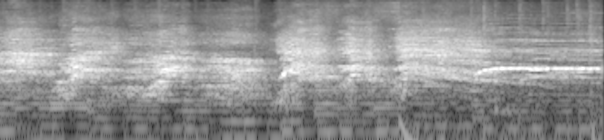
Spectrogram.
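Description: A large group of young people shouting and cheering together, ending in one long held shout.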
